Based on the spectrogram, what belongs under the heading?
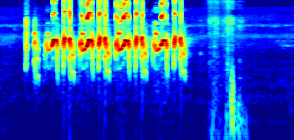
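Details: Yellow-vented bulbul in Thailand: a bubbly run of sharp, ringing chirps for about a second and a half, tightly repeated, followed by a brief low thump and silence.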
